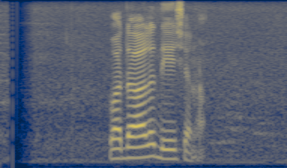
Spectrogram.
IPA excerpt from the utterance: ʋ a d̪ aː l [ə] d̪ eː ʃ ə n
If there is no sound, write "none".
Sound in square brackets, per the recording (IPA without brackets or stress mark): ə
